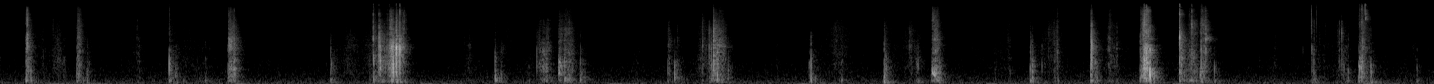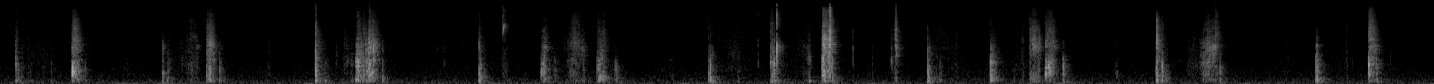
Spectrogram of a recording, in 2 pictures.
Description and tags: concrete 11b sneakers shuffle
Shuffling on concrete: sneakers. Recorded with a ZOOM H2 in a basement of a house, normalized with Audacity.
footstep, footsteps, step, steps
